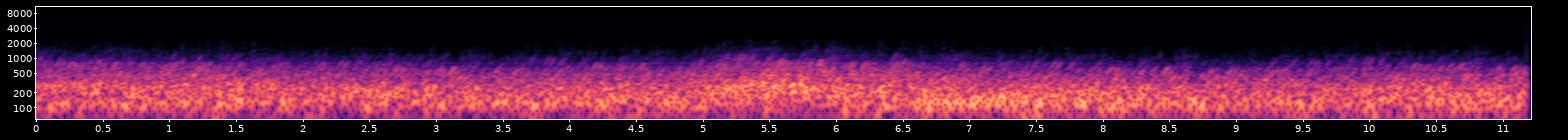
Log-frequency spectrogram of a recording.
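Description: Bubbles burble and gurgle steadily underwater.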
